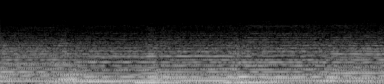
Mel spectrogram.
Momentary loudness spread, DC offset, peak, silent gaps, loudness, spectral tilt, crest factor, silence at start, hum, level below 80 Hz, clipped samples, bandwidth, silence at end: 4 LU; under 0.1%; -8 dBFS; none; -21 LUFS; -9 dB/octave; 12 dB; 0 s; none; -32 dBFS; under 0.1%; 7 kHz; 0 s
